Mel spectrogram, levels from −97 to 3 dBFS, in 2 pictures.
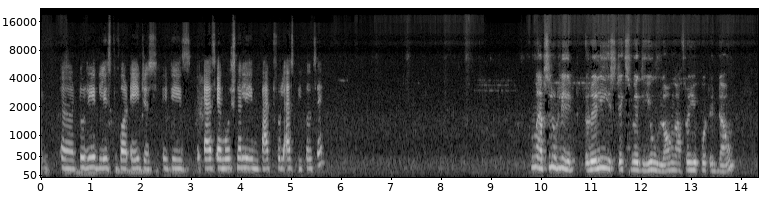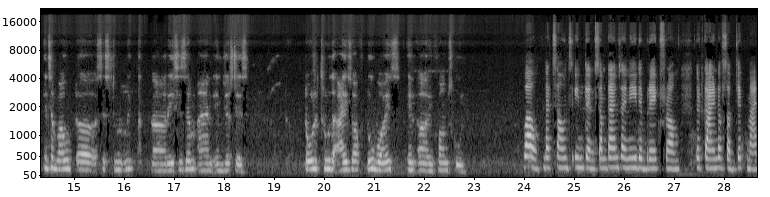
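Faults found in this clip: Speech suppressed in double talk, likely echo canceller treating near-end speech as loudspeaker echo during overlap and attenuating both. The voice dips or chops at 0.37–0.43, 0.75–3.93, 4.39–4.78, 5.13–5.55 and 8.74–9.37 s, mostly by about 10 dB and deepest near 20 dB in the last.

Echo leak at 5.74–5.79 s, likely residual loudspeaker pickup passing the echo canceller on a speakerphone end. A very faint, brief delayed copy of the voice, lagging by 477 ms, sits roughly 40 dB below the speech.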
